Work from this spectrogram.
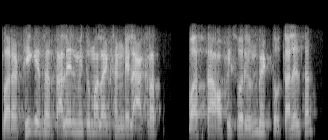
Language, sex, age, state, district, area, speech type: Marathi, male, 18-30, Maharashtra, Jalna, urban, conversation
